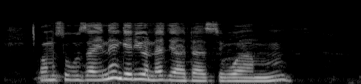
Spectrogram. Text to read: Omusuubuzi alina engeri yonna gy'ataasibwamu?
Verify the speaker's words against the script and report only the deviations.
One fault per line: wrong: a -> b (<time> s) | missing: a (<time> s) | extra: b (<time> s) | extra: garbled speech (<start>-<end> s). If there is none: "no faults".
no faults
